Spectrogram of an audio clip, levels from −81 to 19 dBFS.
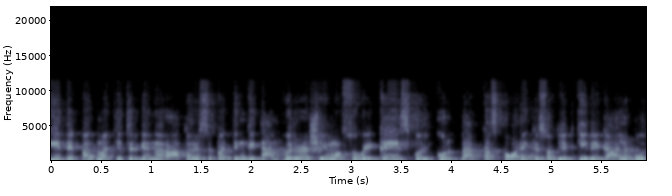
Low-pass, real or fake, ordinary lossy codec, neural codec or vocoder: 10.8 kHz; real; Opus, 16 kbps; none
